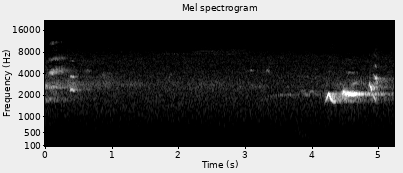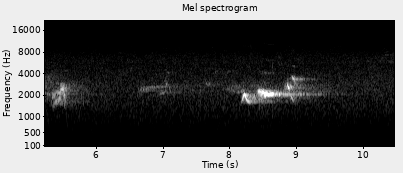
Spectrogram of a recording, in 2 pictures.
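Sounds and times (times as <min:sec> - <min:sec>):
common blackbird fluty warble with high thin notes: 0:00.0 - 0:01.1, 0:02.9 - 0:05.9, 0:06.6 - 0:09.5.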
